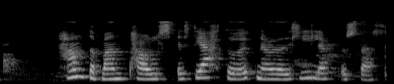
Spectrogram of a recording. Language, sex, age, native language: Icelandic, female, 12, Icelandic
